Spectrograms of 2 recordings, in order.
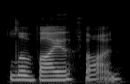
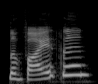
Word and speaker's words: Leviatán: Leviatán. Wait, Leviatán? Leviathan? Leviatán? Oh, so I was saying it right. I was saying it right, but my phone kept correcting it to Leviathan, and I was like, hold on.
